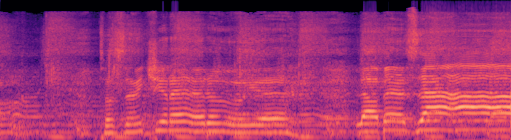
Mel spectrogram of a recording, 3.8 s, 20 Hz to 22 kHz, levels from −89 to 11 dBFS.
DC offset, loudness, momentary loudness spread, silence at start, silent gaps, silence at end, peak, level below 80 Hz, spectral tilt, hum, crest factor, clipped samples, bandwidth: under 0.1%; -11 LUFS; 14 LU; 0 s; none; 0 s; 0 dBFS; -42 dBFS; -2.5 dB/octave; none; 12 dB; 1%; over 20 kHz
